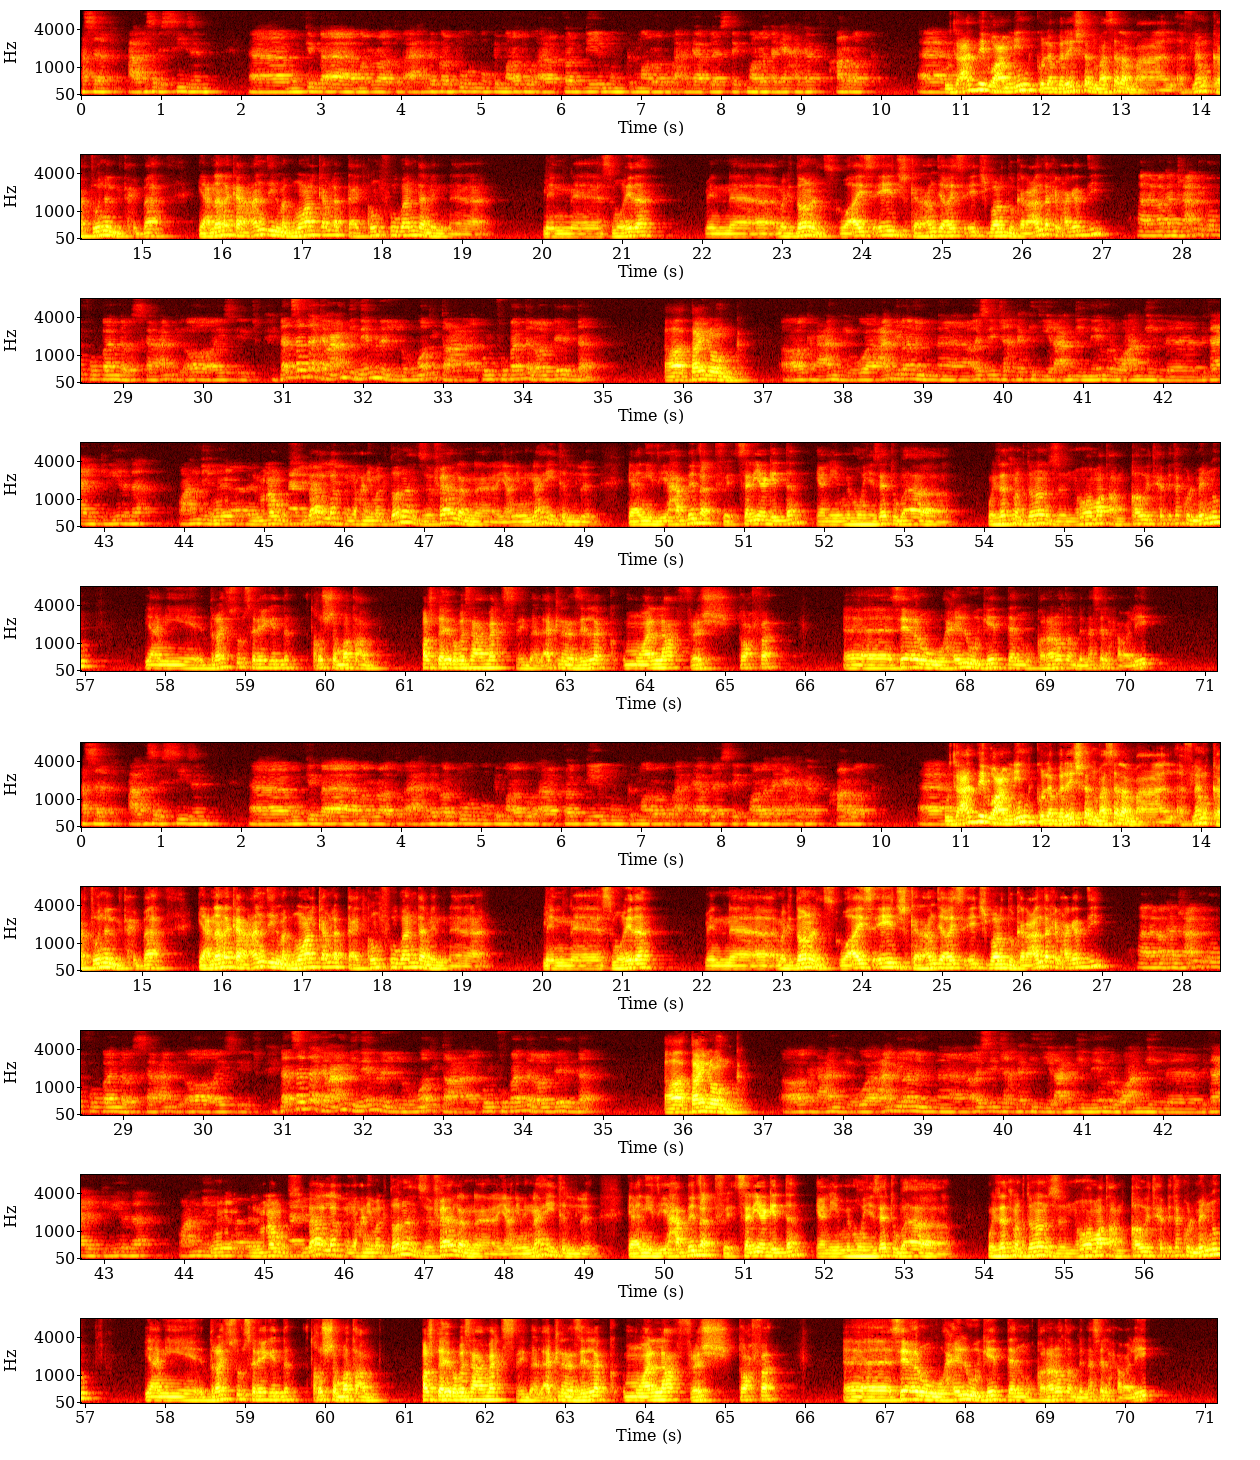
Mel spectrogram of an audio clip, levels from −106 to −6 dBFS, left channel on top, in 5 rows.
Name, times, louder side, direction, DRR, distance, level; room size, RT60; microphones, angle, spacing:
voice 1, 0.0-1.7 2.1-9.8 10.4-11.0 11.3-11.5 27.4-34.9 37.2-43.6 43.9-46.3, equal, 45° left, 6.7 m, -38 dB
voice 2, 10.8-15.3 15.7-19.3 20.0-21.4 22.0-27.1 35.8-36.8 44.3-49.2 49.5-53.6 54.0-57.1 57.7-60.7 61.2-65.7 66.5-70.3, right 4 dB, 65° right, 0.6 m, -26 dB
19.0 x 7.8 x 6.8 m
head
